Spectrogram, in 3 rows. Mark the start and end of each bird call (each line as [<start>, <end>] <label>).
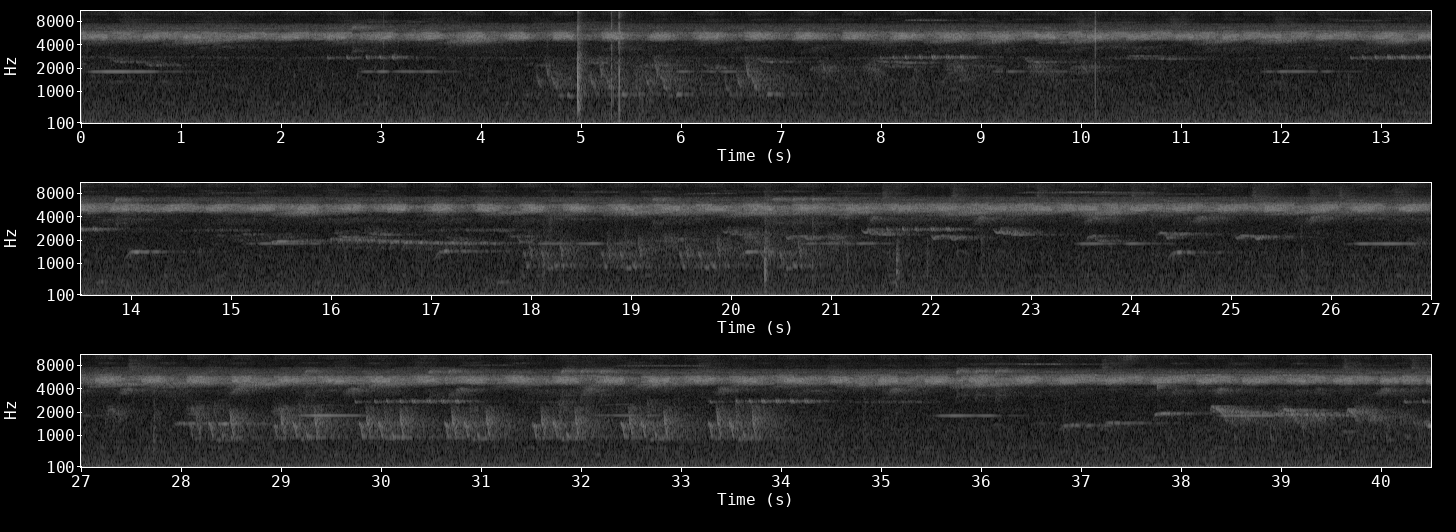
[0.00, 1.57] Hauxwell's Thrush (Turdus hauxwelli)
[0.00, 40.51] Little Tinamou (Crypturellus soui)
[4.37, 7.47] Thrush-like Wren (Campylorhynchus turdinus)
[4.67, 26.17] Hauxwell's Thrush (Turdus hauxwelli)
[6.87, 10.57] Gray Antbird (Cercomacra cinerascens)
[13.57, 18.37] Amazonian Motmot (Momotus momota)
[13.67, 17.57] White-throated Toucan (Ramphastos tucanus)
[14.57, 29.17] Gray Antbird (Cercomacra cinerascens)
[14.87, 17.77] Black-faced Antthrush (Formicarius analis)
[16.87, 21.97] Thrush-like Wren (Campylorhynchus turdinus)
[21.77, 23.27] Collared Trogon (Trogon collaris)
[24.27, 28.87] White-throated Toucan (Ramphastos tucanus)
[27.87, 34.37] Thrush-like Wren (Campylorhynchus turdinus)
[31.97, 32.87] unidentified bird
[36.57, 40.51] White-throated Toucan (Ramphastos tucanus)
[37.57, 39.77] Black-faced Antthrush (Formicarius analis)
[38.07, 40.51] Buff-throated Woodcreeper (Xiphorhynchus guttatus)
[39.57, 40.51] Thrush-like Wren (Campylorhynchus turdinus)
